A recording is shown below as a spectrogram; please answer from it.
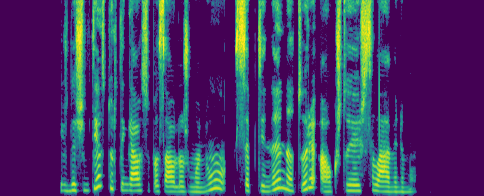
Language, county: Lithuanian, Klaipėda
